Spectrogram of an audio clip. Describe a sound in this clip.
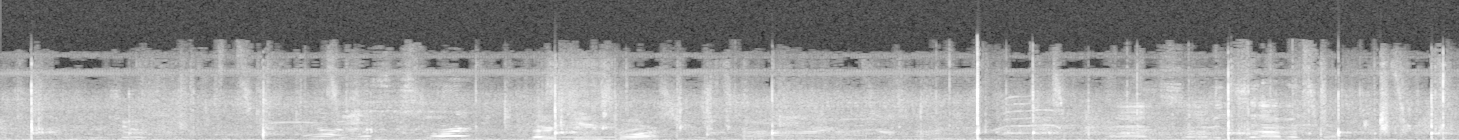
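Paddles strike a plastic ball with sharp hollow pops.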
